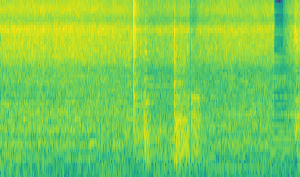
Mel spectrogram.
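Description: Spaghetti noodles for chicken chow mein are stirred and tossed with masala in a hot pan, a continuous sizzle broken by a few sharp scraping clanks of the utensil against the pan.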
